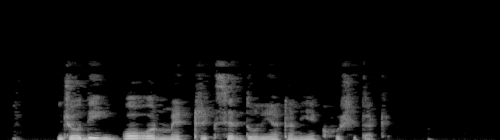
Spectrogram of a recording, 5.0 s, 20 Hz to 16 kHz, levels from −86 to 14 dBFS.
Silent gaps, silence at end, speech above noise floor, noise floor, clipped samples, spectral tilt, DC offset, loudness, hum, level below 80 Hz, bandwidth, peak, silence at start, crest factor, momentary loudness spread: none; 1.15 s; 62 dB; -81 dBFS; under 0.1%; -7.5 dB/octave; under 0.1%; -19 LUFS; none; -54 dBFS; 9.2 kHz; 0 dBFS; 0.6 s; 20 dB; 17 LU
